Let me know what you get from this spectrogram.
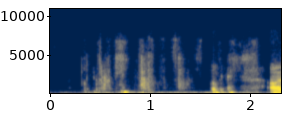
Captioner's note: paper shuffling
